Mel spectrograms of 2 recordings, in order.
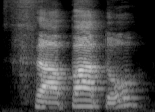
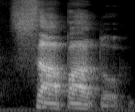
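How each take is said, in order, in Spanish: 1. La z se pronuncia como la th del inglés. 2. La z se pronuncia como una s. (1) "Yo no digo" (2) "lo normal para mí es decir"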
